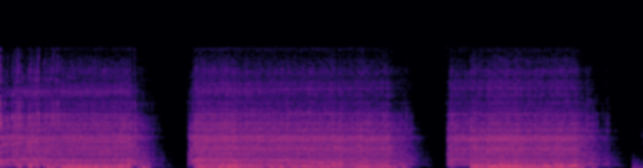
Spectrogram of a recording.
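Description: Electric mini food chopper mincing hot pepper and garlic very finely. It runs in three bursts of about two to three seconds each. Each burst is a steady motor hum with the blades whirring, winding down as it stops.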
